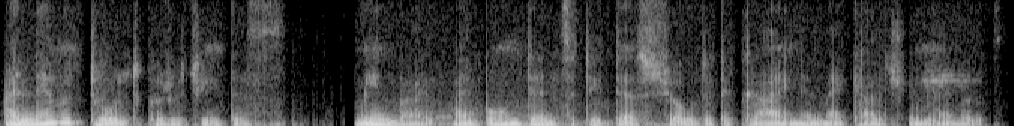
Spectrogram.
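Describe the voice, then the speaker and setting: A man reading a scripted spiritual testimony in a gravelly, husky voice, with measured, expressive storytelling and emphatic phrase openings. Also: mid-range voice. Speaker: reader of devotional testimonials. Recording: dull, lo-fi voice recording.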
